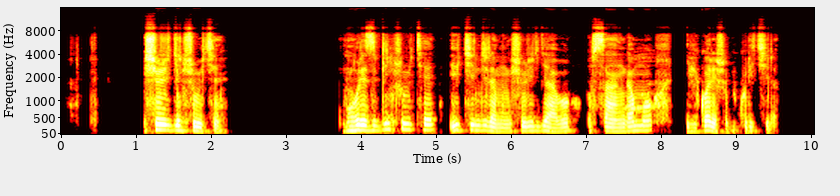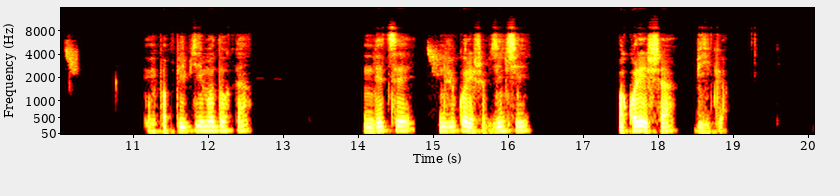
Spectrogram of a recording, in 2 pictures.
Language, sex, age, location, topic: Kinyarwanda, male, 18-24, Nyagatare, education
